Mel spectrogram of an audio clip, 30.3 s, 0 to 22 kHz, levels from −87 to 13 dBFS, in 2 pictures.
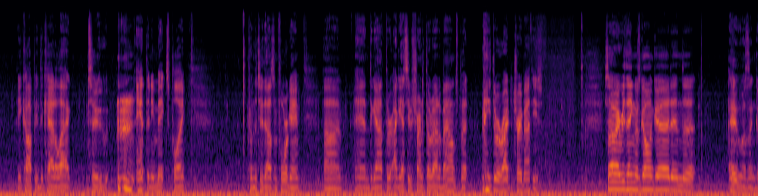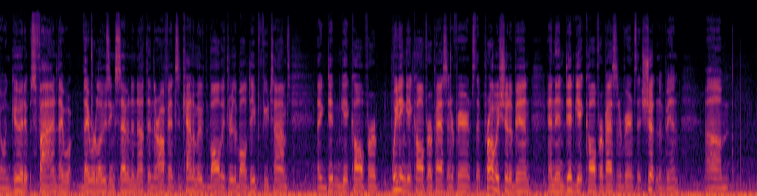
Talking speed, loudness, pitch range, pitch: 215 wpm, -27 LUFS, 90-120 Hz, 110 Hz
